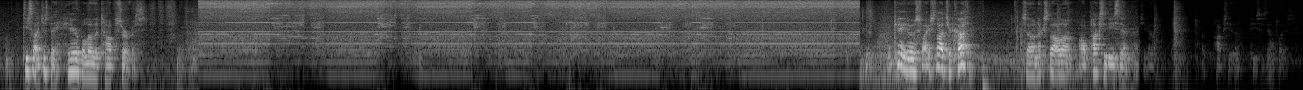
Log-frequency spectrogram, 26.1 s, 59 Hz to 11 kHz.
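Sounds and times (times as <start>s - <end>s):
radial arm saw cutting board: 4.0s - 17.2s.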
